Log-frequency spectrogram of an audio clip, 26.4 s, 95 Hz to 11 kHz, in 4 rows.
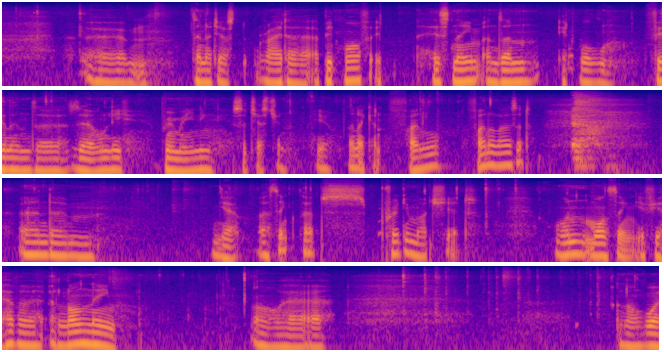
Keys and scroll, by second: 0.0-0.2 typing, 0.9 ctrl+m, 9.6 typing, 10.9 ctrl+s, 18.2 Return, 20.8 Return, 23.9-26.3 typing.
